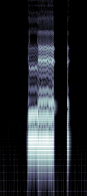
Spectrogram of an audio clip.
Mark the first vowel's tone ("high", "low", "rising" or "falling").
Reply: high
